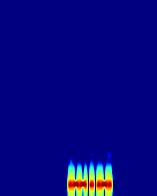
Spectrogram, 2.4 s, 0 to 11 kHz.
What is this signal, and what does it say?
Morse code, heard as a keyed tone, about 46 wpm, 700 Hz. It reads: WER
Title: Top Three Letter Combinations in Words 45wpm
